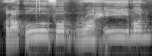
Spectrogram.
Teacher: غنہ اس لیے نہیں ہوگا کہ تنوین کے بعد را ہے، را اور لام میں غنہ نہیں ہوتا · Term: ادغام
